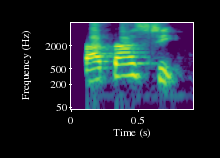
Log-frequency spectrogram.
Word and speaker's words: watashi: For me, watashi. Watashi. So wa, then ta, shi. Watashi.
